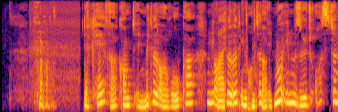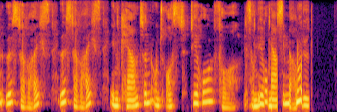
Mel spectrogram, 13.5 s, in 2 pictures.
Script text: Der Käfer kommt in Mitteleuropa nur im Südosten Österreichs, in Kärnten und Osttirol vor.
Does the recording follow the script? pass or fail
fail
